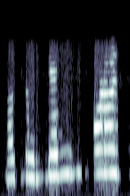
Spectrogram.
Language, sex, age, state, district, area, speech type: Odia, female, 18-30, Odisha, Sundergarh, urban, conversation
